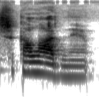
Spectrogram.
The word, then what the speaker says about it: шоколадное: Let's spell the word шоколадное. The first sound is sh, then goes o, it's unstressed and is pronounced as a.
